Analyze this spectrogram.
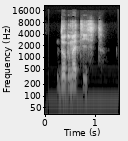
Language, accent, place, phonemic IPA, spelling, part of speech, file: French, France, Lyon, /dɔɡ.ma.tist/, dogmatiste, noun, LL-Q150 (fra)-dogmatiste.wav
- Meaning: dogmatist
